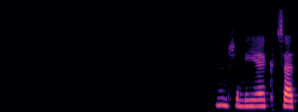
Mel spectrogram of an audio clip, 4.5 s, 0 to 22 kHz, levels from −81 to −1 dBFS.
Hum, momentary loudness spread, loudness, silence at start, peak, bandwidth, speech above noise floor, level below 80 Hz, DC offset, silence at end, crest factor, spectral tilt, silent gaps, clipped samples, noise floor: none; 11 LU; -32 LUFS; 3.25 s; -12 dBFS; 15 kHz; over 60 dB; under -90 dBFS; under 0.1%; 0.05 s; 24 dB; -4.5 dB/octave; none; under 0.1%; under -90 dBFS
